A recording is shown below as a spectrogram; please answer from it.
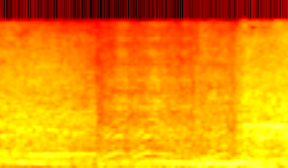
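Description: Several jeeps' engines racing, their pitch falling again and again as they speed past, with a rush of tyre noise near the end.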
